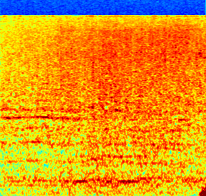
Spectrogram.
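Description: Faint, steady running of Caterpillar heavy equipment, heard as a low, even noise with a faint hum that grows slightly louder.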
